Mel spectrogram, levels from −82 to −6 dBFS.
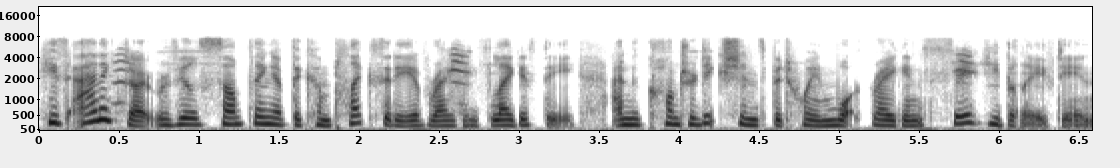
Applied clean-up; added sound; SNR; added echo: neural diffusion model UNIVERSE++.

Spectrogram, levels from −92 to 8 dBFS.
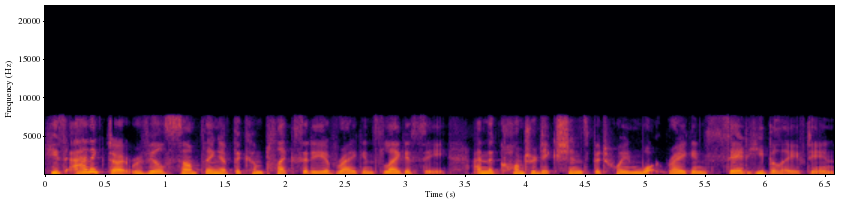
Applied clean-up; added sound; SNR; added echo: none; none; none; none.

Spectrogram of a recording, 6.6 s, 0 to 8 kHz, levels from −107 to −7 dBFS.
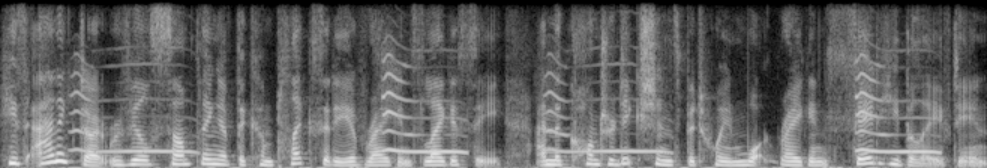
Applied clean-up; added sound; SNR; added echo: none; Meow; 8 dB; none.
